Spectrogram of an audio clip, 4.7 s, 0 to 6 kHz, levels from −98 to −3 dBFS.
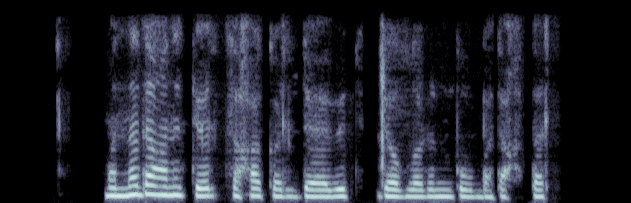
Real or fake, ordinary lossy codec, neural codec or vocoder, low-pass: real; AAC, 48 kbps; none; 5.4 kHz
